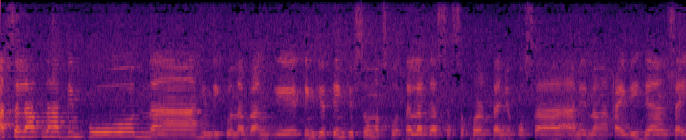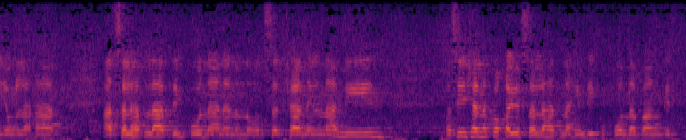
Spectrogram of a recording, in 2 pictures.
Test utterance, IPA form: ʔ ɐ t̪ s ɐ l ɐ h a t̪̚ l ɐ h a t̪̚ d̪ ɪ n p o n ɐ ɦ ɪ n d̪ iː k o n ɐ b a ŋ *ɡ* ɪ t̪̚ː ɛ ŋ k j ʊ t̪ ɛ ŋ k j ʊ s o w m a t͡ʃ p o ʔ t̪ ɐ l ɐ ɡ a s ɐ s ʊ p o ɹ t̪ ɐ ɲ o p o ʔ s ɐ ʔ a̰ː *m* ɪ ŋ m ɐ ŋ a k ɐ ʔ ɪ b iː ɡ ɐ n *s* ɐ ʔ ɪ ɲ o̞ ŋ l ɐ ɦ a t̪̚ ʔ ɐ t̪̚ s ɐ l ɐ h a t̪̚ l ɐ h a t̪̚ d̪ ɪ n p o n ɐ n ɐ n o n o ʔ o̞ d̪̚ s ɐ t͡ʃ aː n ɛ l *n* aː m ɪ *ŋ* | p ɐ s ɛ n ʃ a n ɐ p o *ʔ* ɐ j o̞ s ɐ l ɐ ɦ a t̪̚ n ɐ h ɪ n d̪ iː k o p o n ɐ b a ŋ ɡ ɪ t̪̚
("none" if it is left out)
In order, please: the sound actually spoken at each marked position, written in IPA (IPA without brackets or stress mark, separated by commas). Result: ɡ, m, s, n, n, k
